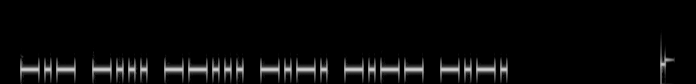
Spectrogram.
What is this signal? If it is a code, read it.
Morse code, heard as a keyed tone, about 20 wpm, 700 Hz. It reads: KB7CYC
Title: USA Callsign DE Callsign - 6 Characters - 20wpm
